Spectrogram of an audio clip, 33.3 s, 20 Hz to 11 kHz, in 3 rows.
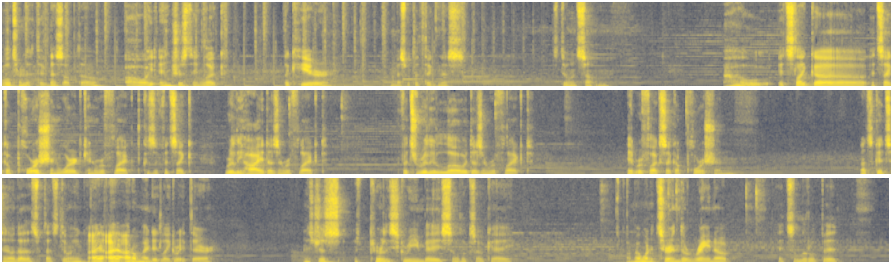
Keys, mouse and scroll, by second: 2.9 scroll up 2, 3.4-4.1 shift+middle drag, 5.3-15.1 drag, 15.3-17.3 drag, 18.1-19.8 drag, 20.1-21.2 scroll down 6, 21.7 shift+middle drag, 22.2 scroll up 2, 22.9 scroll up 1, 23.1 shift+middle drag, 24.2-25.6 scroll down 8, 26.1 scroll down 1, 26.3-27.1 scroll up 3, 27.4 shift+middle drag, 27.8-28.3 scroll up 3, 29.1 scroll down 1, 29.5 click, 30.5 click, 31.5 click.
